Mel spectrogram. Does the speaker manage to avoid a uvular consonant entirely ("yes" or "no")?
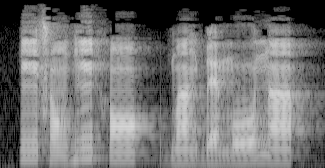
yes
